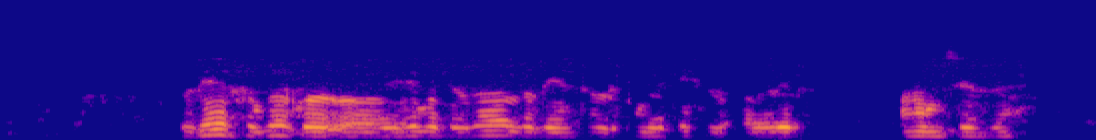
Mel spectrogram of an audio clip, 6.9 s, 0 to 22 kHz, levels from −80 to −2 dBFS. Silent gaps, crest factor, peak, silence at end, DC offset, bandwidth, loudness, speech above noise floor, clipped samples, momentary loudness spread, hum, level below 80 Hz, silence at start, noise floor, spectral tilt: none; 18 dB; -14 dBFS; 0.45 s; under 0.1%; 4.9 kHz; -30 LUFS; 44 dB; under 0.1%; 16 LU; none; -80 dBFS; 1.15 s; -74 dBFS; -10.5 dB/octave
